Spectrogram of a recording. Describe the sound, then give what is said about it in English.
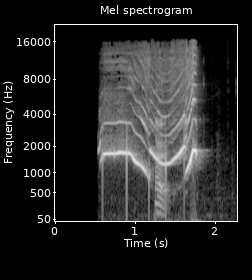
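A loud slide whistle plays alone for about a second and a half, its pitch wobbling, dipping lower, then sweeping back upward before cutting off. “I told you years ago it's a real slide whistle.”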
